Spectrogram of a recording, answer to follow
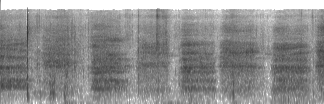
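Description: A man breathing hard in quick, regular in-and-out breaths, winded after a mountain-bike crash. A single sharp click comes about a third of a second in.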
